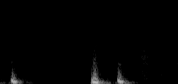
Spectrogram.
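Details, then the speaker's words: Simulated fetal heartbeat in a Hindi drama scene at an early-pregnancy exam: soft low thumps, a single beat then a close pair, played as a baby's strong heartbeat on a monitor. "क्या ये बच्चे के दिल की धड़कन हां सुनिए इसके दिल की धड़कन कितनी मजबूत है।"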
